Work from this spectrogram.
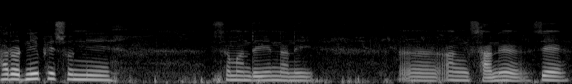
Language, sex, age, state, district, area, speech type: Bodo, female, 30-45, Assam, Baksa, rural, spontaneous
